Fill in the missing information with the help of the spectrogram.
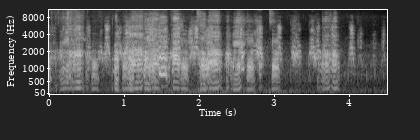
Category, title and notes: Sound effects > Animals
Waterfowl - Ducks; Various Domestic Ducks Quacking, Close Perspective
Recorded with an LG Stylus 2022.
